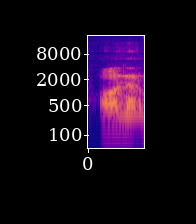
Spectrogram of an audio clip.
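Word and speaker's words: honour: psychology मनोविज्ञान एच ओ एन ओ यू आर ऑनर माने सम्मान डब्लू आर आई टी E right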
